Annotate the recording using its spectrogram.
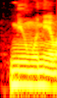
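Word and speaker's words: pneumonia: কিছু কিছু বানানে প্রথম অ্যালফাবেটটা থাকে সাইলেন্ট, যেমন সুনামি বানানে টি সুনামি, নিউমোনিয়া বানান পি নিউমোনিয়া, সাইকোলজি বানান পিসাই চলো যাই মানে পিসি চলো যাই, নিউমোনিক বানানে এম নিউমোনিক।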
